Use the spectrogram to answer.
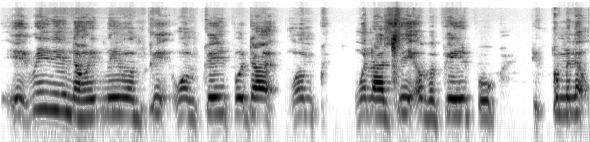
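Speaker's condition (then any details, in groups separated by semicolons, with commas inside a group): Cerebral palsy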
